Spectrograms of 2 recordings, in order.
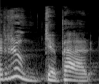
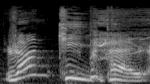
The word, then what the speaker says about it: Runkeeper: Och då insåg jag att Runkepär uttalas inte Runkepär utan Runkepär. Runkeeper, Runkepär.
